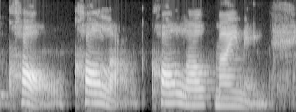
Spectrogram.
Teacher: Esse call, ele tem esse A, mas ele não é call, call É quase um O com acento agudo.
